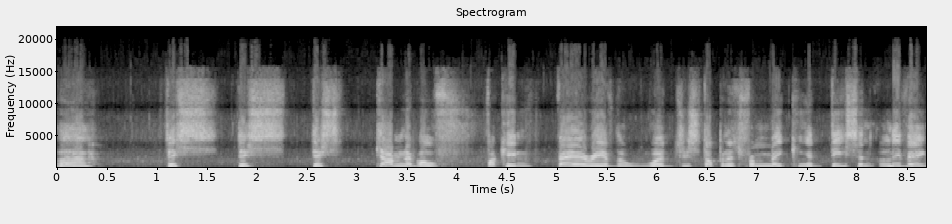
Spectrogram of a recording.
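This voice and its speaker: Gruff and fairly slow, a man puts on a high-pitched character voice. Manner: angry, complaining.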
